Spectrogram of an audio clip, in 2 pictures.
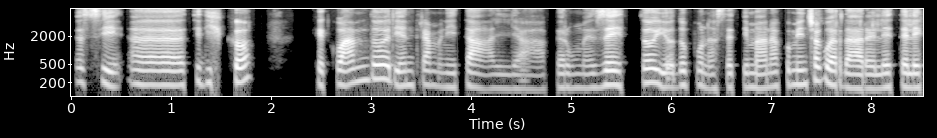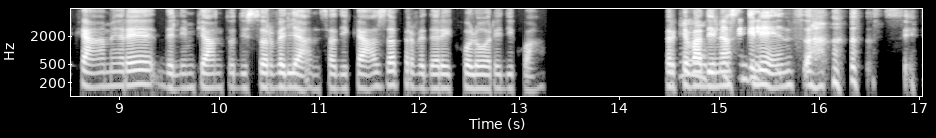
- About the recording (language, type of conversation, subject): Italian, podcast, Qual è il gesto quotidiano che ti fa sentire a casa?
- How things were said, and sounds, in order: laughing while speaking: "dico"; chuckle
